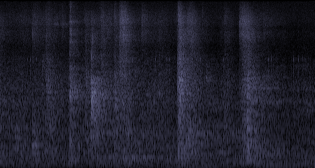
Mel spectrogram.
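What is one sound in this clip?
Footsteps tread on a hard floor nearby.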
